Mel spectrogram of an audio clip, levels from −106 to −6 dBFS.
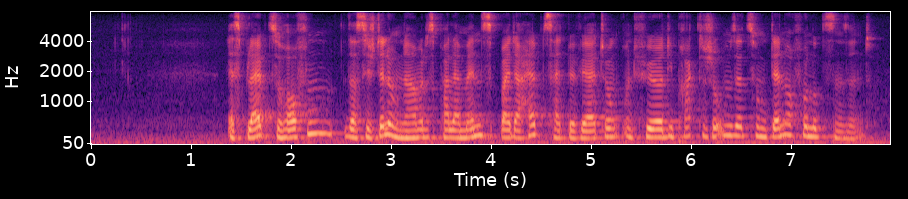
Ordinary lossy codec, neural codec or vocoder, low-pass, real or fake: none; none; none; real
